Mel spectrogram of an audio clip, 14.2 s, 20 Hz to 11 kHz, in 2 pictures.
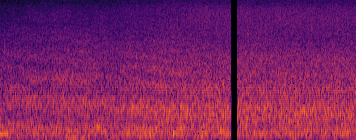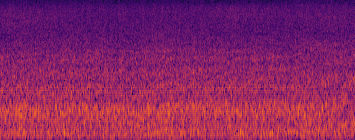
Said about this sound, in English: We're getting close to the river. I'm about 10 feet. Listen to the sound of Pecos River.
